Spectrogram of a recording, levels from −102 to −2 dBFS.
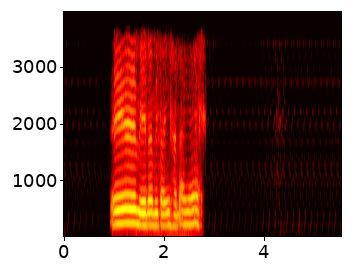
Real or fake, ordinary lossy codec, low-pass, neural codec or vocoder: fake; none; 3.6 kHz; codec, 16 kHz, 0.9 kbps, LongCat-Audio-Codec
